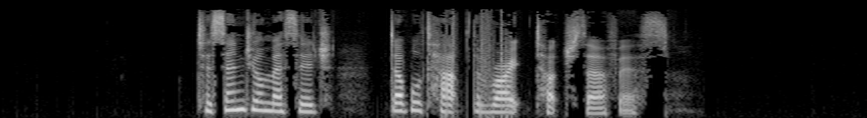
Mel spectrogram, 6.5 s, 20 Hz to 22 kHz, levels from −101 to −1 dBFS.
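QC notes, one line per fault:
0.33–1.29 s, loose connector crackle: a worn contact makes and breaks as it shifts, chopping the speech into an irregular burst of scratchy crackle.
3.29–3.82 s, loose connector crackle: the same unstable contact briefly breaks again, cutting the signal on and off and producing a shorter, ragged burst of crackling.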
